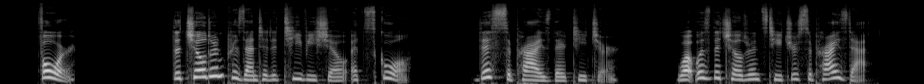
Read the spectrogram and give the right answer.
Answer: She was surprised at the children's presenting a TV show at school.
